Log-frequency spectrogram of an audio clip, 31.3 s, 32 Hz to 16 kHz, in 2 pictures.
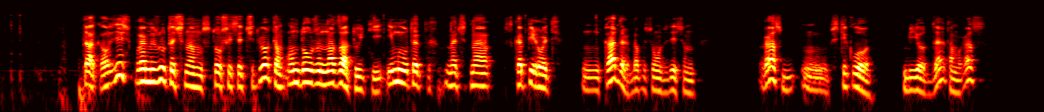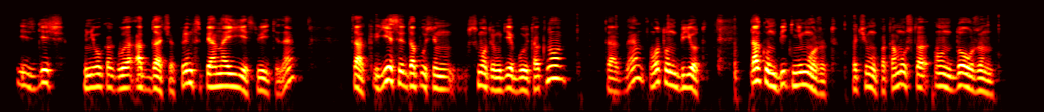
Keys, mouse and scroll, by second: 5.8 click, 7.4 click, 9.5-21.5 drag, 23.1-24.5 drag, 25.1 middle click, 30.7 shift+click.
